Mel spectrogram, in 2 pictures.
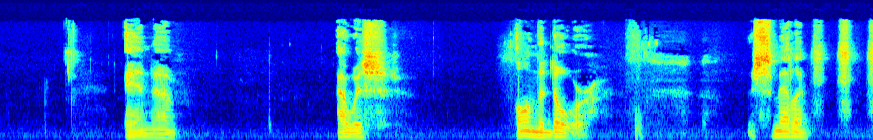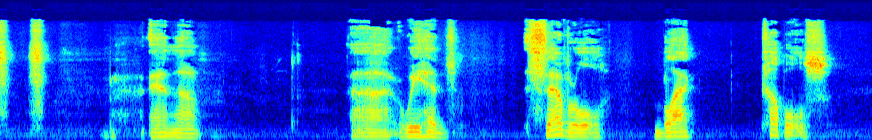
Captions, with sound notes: And, uh, I was "on the door" Smellin' [SNIFFS] And, uh Uh, we had Several black couples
